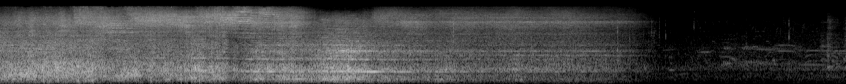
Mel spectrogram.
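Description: Electric multiple-unit suburban train running past close by on a curve: wheels on the rails with a steady high squeal. The sound eases after about four seconds and falls away sharply at about six seconds.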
